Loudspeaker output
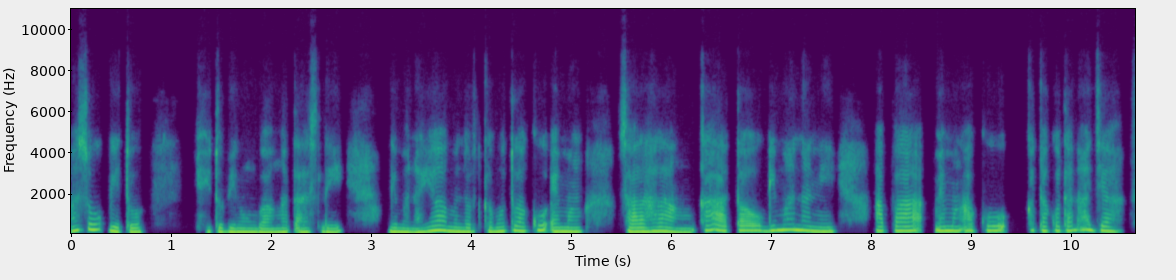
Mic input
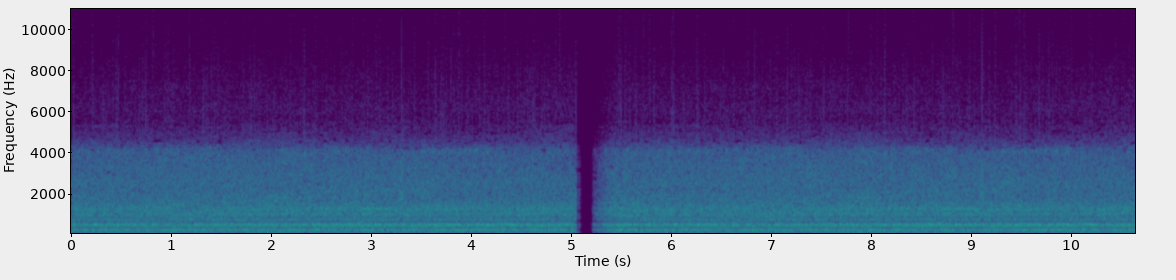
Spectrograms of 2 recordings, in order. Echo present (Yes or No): No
